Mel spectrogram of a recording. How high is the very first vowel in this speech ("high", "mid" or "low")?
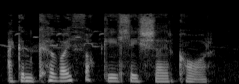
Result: low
